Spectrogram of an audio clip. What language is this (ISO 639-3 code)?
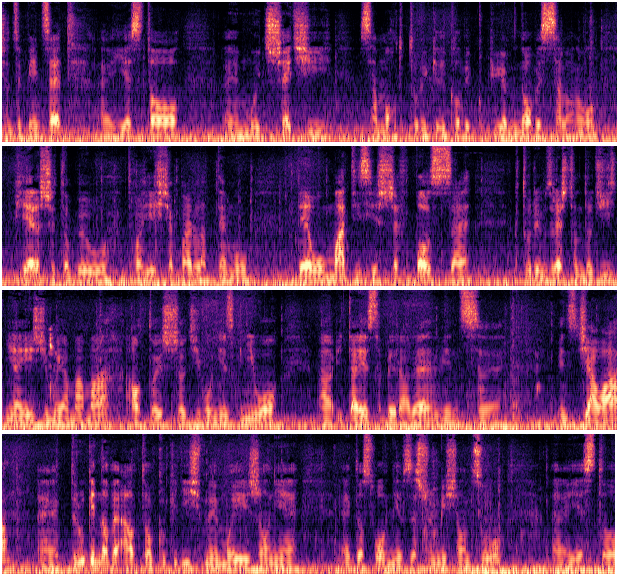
pol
